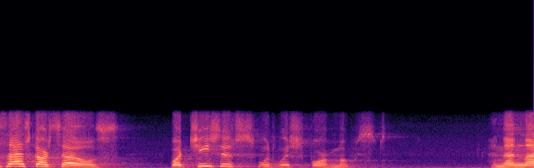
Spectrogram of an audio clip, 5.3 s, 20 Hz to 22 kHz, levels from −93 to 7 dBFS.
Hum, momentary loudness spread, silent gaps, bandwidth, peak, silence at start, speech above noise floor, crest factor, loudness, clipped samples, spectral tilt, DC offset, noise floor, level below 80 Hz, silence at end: none; 19 LU; none; 7.6 kHz; 0 dBFS; 0 s; 33 dB; 18 dB; -17 LUFS; under 0.1%; -1.5 dB/octave; under 0.1%; -50 dBFS; -52 dBFS; 0 s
